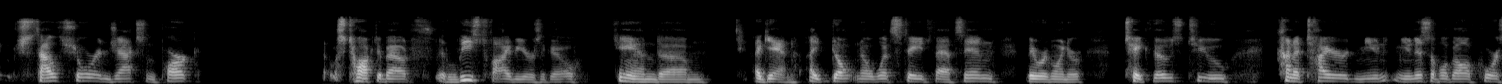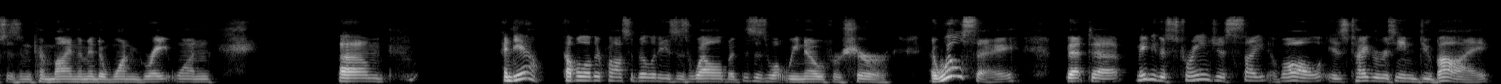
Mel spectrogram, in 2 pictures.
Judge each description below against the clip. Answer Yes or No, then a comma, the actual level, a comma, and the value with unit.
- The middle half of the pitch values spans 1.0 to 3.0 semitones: No, average, 4.0 semitones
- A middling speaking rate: Yes, average, 160 wpm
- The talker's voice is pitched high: No, medium, 140 Hz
